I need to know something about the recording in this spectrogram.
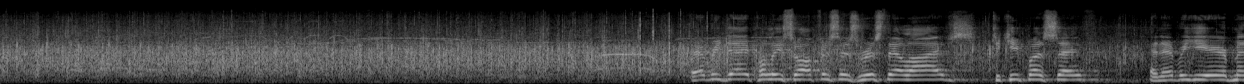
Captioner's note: applause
